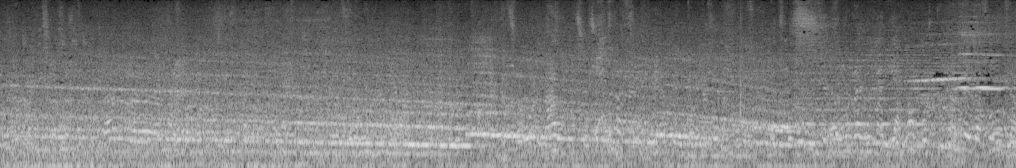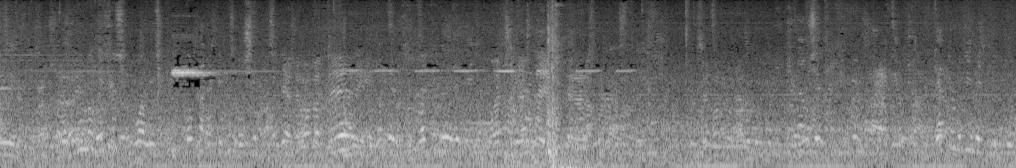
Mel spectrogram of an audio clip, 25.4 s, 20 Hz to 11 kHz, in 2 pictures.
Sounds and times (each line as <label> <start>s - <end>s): train arrives to subway platform 0.0s - 25.4s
